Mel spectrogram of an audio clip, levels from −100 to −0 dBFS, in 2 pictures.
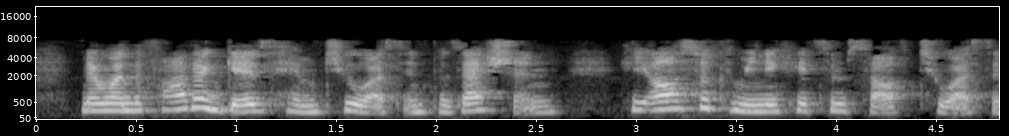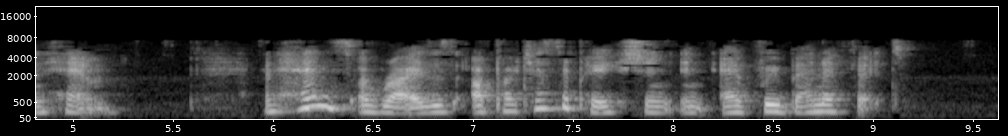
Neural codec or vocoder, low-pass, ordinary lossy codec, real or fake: none; 7.2 kHz; MP3, 32 kbps; real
